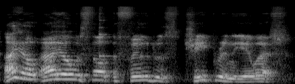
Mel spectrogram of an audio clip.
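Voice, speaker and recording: A man's voice: high voice, very animated, fairly quick. Chatty man cooking in an echoey kitchen. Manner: chatty, answers viewers' comments by name. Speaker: cooking livestream host. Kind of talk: casual live-stream chat while cooking. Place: home kitchen. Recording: echoey kitchen room sound.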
